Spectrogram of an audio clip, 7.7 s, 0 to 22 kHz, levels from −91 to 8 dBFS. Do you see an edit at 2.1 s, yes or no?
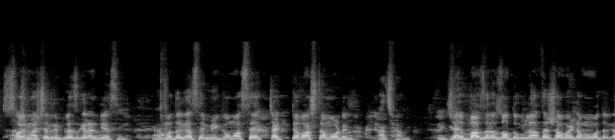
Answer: yes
